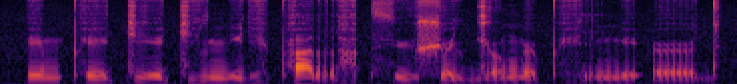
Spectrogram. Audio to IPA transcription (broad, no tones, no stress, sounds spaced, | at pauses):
e m pʰ e kʲ e kʲ e̤ lʲ n i ɾʲ ɛ̤ pʰ a r a̤ ʔ θ y ʃ œ lʲ ɡʲ ɔ ŋ œ pʰ e̤ r ŋ e ʔ œ d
